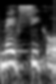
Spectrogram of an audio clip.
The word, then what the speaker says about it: México: Prójimo es lo mismo que próximo, únicamente que en un tiempo en castellano la X se pronunciaba J, y ahora se escribe México o México y da lo mismo.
